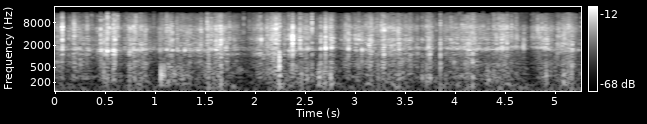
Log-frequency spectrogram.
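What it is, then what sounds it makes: Glued styrofoam bead clusters being crumbled. Hands rub and crumble clumps of glued styrofoam bead clusters in a tray. A dense, continuous stream of bright crinkling and crackling is heard, with quick sharp snaps and no low end.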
